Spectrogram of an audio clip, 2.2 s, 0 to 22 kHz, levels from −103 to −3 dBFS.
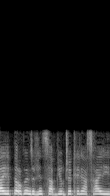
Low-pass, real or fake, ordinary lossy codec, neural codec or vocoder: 7.2 kHz; fake; none; codec, 16 kHz, 0.8 kbps, ZipCodec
